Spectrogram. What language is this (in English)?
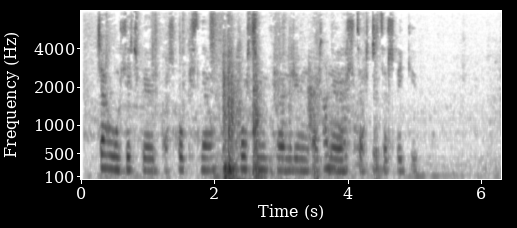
Mongolian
